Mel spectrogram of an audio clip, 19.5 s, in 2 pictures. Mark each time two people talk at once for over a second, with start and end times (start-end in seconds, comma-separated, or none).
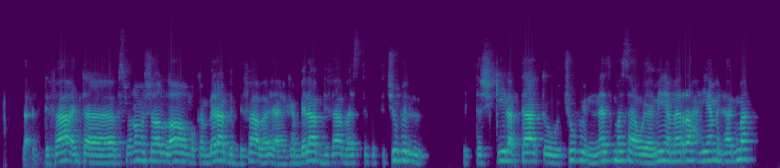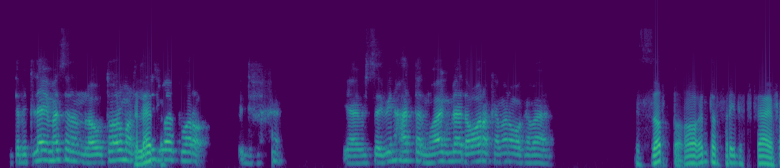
none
